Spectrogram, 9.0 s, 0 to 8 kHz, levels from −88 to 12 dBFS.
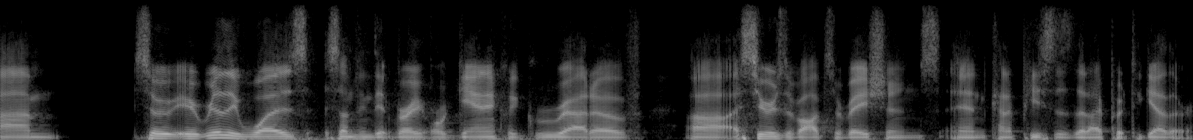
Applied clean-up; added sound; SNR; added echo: neural mask model DeepFilterNet 3.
